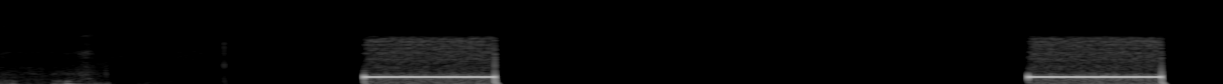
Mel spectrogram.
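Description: A phone call rings out on the line: two steady, moderately loud ringback tones, each about a second long and spaced several seconds apart, after a few faint clicks at the start.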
